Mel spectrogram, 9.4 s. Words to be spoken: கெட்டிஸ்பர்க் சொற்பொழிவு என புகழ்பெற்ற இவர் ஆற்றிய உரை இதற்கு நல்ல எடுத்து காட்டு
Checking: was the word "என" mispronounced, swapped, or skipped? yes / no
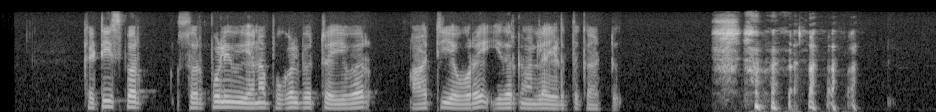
no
